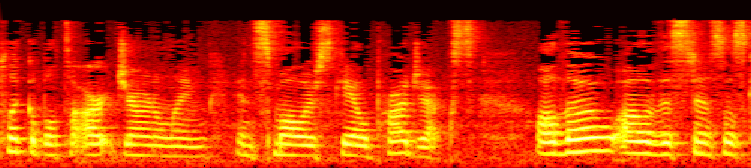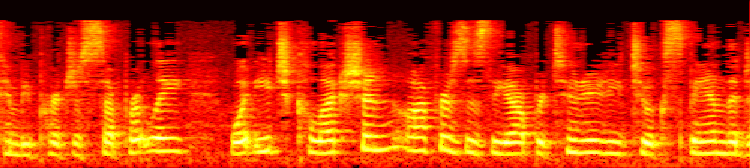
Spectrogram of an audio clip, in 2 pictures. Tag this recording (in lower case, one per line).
speech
